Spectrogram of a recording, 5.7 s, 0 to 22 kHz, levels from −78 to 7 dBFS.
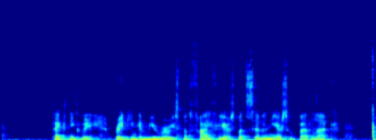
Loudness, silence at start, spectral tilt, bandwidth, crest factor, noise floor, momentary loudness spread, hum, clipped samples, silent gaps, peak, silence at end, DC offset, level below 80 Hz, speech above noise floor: -33 LUFS; 0.2 s; -7 dB/octave; 14 kHz; 20 dB; -61 dBFS; 9 LU; none; under 0.1%; none; -14 dBFS; 0 s; under 0.1%; -54 dBFS; 29 dB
